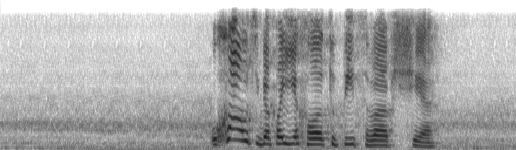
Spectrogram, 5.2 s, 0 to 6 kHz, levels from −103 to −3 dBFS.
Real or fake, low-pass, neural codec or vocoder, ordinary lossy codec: fake; 5.4 kHz; codec, 16 kHz, 16 kbps, FunCodec, trained on Chinese and English, 50 frames a second; none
